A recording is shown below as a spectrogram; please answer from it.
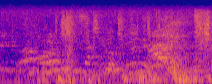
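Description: A group of children's voices shouting and calling out over one another, as in a playground game, with music underneath.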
